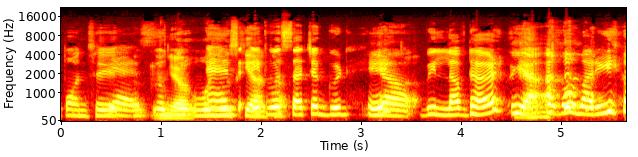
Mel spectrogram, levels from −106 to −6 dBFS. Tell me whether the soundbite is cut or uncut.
uncut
